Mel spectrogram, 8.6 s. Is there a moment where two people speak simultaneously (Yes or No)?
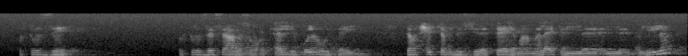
Yes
